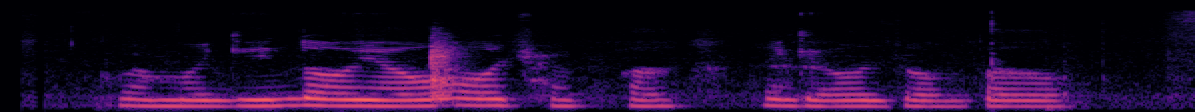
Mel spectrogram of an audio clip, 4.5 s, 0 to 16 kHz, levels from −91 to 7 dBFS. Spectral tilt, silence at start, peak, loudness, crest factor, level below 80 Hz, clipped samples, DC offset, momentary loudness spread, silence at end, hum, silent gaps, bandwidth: -7.5 dB/octave; 0.45 s; -16 dBFS; -32 LUFS; 16 dB; -86 dBFS; under 0.1%; under 0.1%; 15 LU; 0.45 s; none; none; 10.5 kHz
